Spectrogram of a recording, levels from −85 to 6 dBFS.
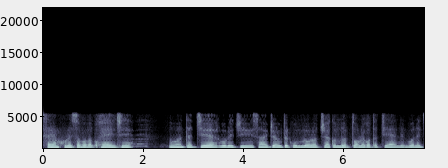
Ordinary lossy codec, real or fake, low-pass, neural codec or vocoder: none; fake; 5.4 kHz; codec, 16 kHz in and 24 kHz out, 0.4 kbps, LongCat-Audio-Codec, fine tuned four codebook decoder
